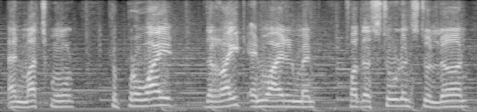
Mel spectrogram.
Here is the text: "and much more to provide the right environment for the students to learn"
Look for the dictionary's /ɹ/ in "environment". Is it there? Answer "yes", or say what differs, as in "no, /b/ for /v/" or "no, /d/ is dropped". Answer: yes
